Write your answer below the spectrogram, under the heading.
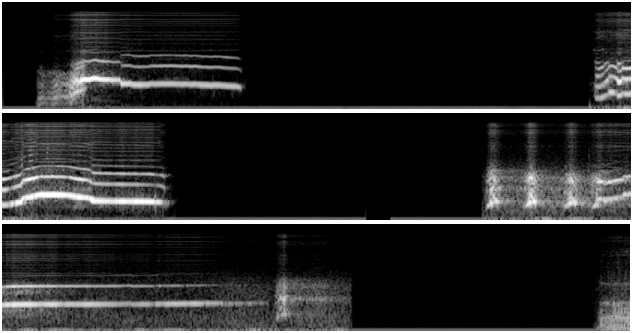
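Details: Coyote calling through the trees from a backyard on a winter day: three separate drawn-out howls, each rising quickly then holding a steady, slightly falling pitch for one to two seconds, with long quiet gaps between them.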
